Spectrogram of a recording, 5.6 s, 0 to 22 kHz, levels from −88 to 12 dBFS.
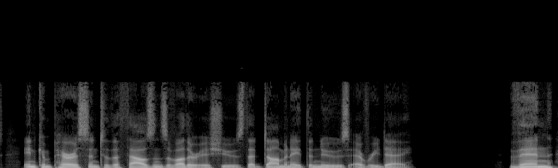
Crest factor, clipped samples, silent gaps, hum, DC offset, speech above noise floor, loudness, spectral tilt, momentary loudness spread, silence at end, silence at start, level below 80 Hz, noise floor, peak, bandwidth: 18 dB; under 0.1%; 4.23-4.54 s; none; under 0.1%; 59 dB; -24 LUFS; -6.5 dB/octave; 8 LU; 0 s; 0.25 s; -44 dBFS; -82 dBFS; -6 dBFS; 11.5 kHz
